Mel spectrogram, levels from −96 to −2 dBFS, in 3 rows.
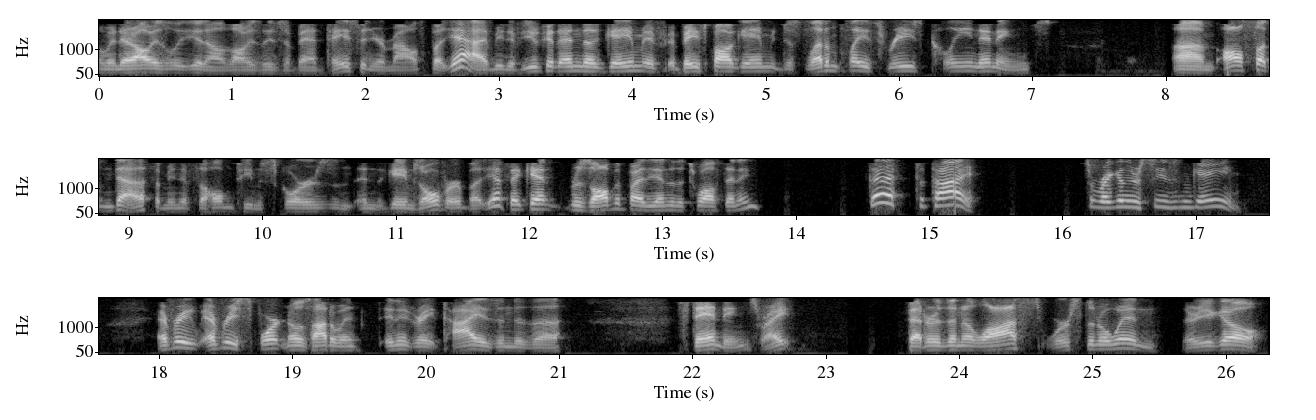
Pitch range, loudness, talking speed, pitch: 100-145 Hz, -27 LUFS, 225 wpm, 125 Hz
